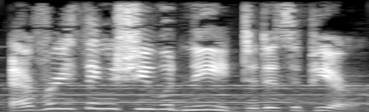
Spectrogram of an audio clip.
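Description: A woman playing a cool, practical bounty hunter, measured and understated, in an audio drama. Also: sits high, big pitch swings, music in the background. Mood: cool, thoughtful.

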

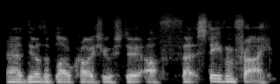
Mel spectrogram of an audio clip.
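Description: A man's voice: on the low side, steady tone, quick pace, darkish tone, a little hiss or hum. Chatty male podcast host. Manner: chatty, repeats words while starting sentences. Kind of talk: casual chat.

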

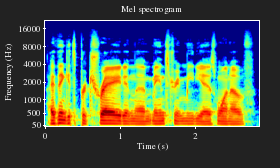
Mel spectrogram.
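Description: A man in his forties speaks as a comedy podcast guest. He tells animated stories with dry asides and laughs often. His voice sits a little low. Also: a little fast, clear, resonant tone. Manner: animated storyteller, wry jokes, laughs often. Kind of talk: casual podcast chat.

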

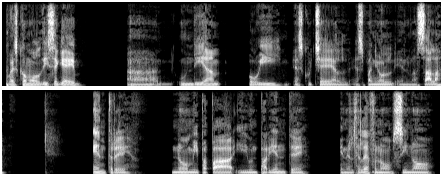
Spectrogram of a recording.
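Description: A middle-aged American man with a fairly low voice and an American English accent tells his story slowly. He pauses often to find his words in his second language, and the sound is close and dry with no room around it. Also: fairly even intonation, mellow, dry recording. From Mississippi, USA. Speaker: podcast guest. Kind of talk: casual interview chat.

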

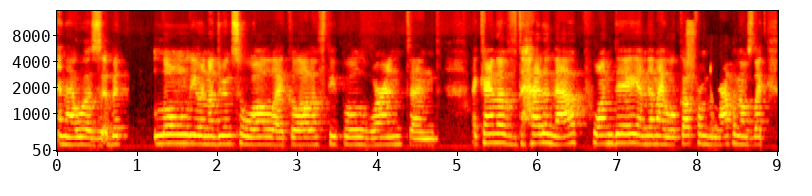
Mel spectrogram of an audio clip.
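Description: A woman in her twenties talks as a guest on a casual podcast. Her voice sits at an ordinary middle pitch. She rambles in a friendly way, full of fillers and restarts. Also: steady tone, moderate pace, poor audio. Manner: chatty, many fillers and restarts. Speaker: singer-songwriter guest.

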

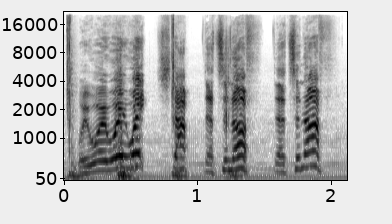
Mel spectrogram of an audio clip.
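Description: An actor playing an excitable, sarcastic, foul-mouthed astrophysicist in a naturalistic audio drama. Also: male voice, extremely high pitch, fast, over music. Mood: excited.

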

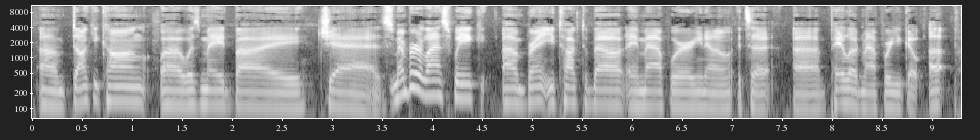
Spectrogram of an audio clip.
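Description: A man's voice: fairly low pitch, a little slow, few pauses, clear, resonant tone, no room sound. Guy on a gaming podcast, enthusiastic, casual chat, dry close sound. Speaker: podcast co-host.

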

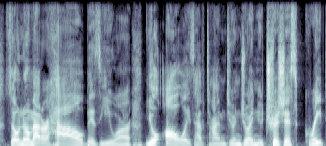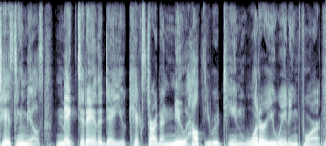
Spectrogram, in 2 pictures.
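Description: A man's voice: mid-range voice, no echo, clean studio sound. A man hosting a podcast, reading an ad and then asking loose, conversational questions. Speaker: podcast host. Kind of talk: ad read and casual interview questions.

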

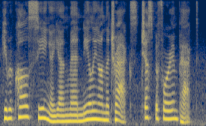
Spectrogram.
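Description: A woman's voice: on the low side, expressive, moderate pace, a little mellow. Earnest, precise policewoman. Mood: sober, factual. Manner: matter-of-fact, precise reporting. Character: earnest female police patrol officer. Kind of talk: audio drama dialogue.

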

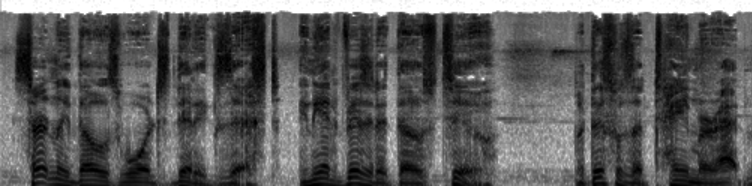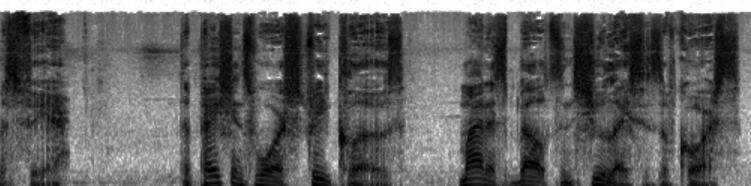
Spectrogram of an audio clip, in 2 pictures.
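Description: Very raspy, deep male narrator. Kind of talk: scripted narration of an audio drama.

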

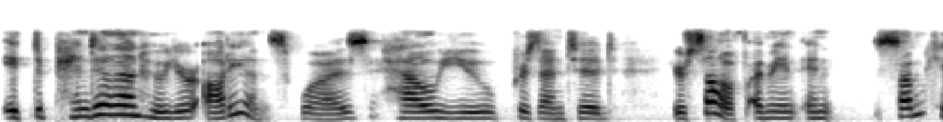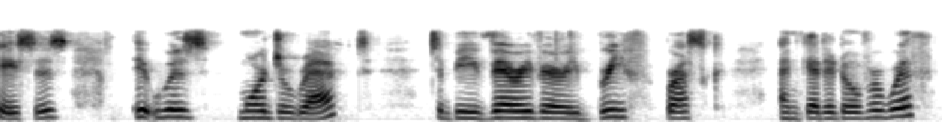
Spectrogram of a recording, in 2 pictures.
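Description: A woman hosting a radio interview, speaking in a measured, reflective way and asking long framing questions. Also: mid-range voice, a bit bright, no echo, highs cut off. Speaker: radio show host.

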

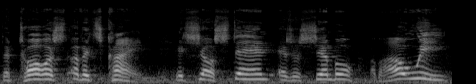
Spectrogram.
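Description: A self-important townsman from an audio comedy. His voice is very high, yet he speaks in solemn, formal, oratorical phrases. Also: animated, measured pace, a little hiss or hum. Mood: solemn, grand. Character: earnest, self-important townsman with grand ideas. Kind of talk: family audio musical comedy acting.

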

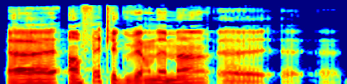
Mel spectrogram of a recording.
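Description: A man's voice: mid-range voice, normal speed, bright, forceful tone, clean tone, no echo, studio quality. A man with a Québécois French accent explaining policy in a casual discussion, repeating words as he thinks and mixing in English terms. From Quebec, Canada.

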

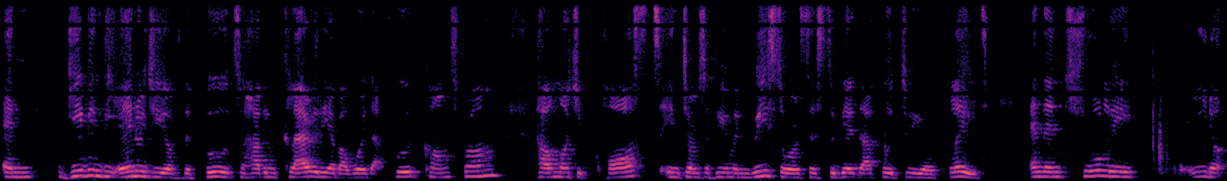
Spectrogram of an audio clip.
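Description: A woman from Puerto Rico speaking as an interview guest and wellness educator, telling things in an earnest, expressive, conversational way. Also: on the low side, low-quality recording.

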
